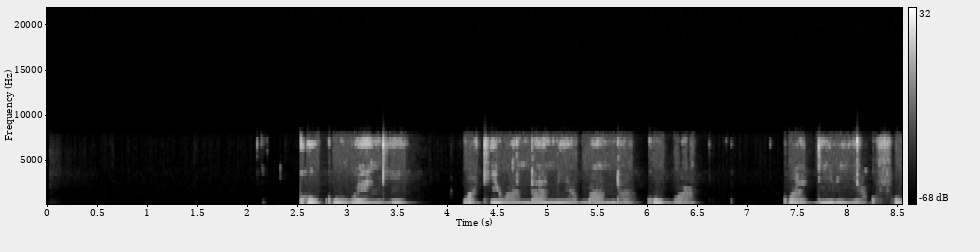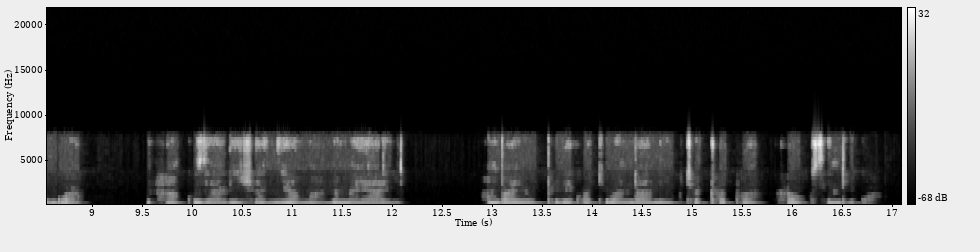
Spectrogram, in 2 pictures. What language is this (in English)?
Swahili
